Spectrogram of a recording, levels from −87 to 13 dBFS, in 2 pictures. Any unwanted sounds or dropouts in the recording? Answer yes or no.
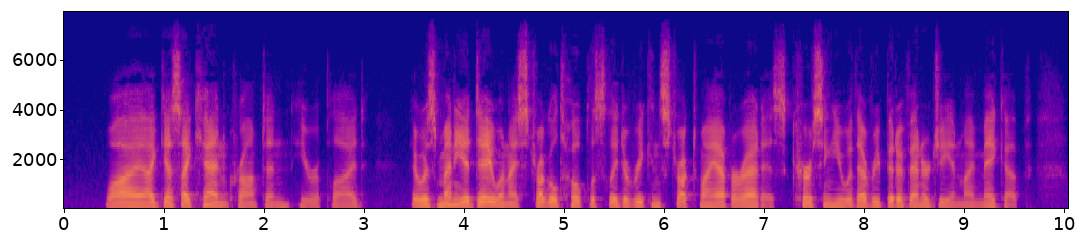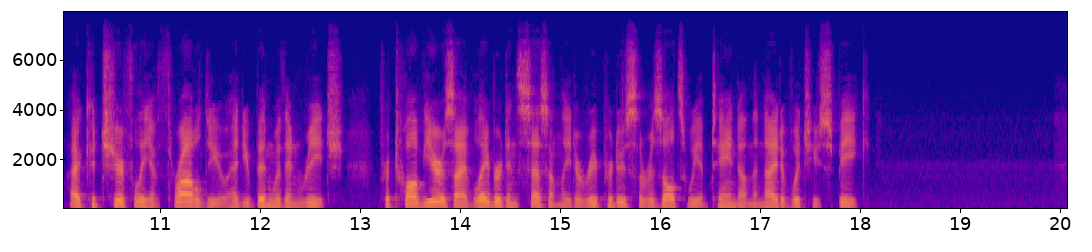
no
